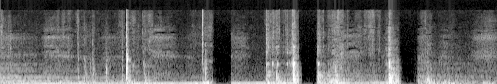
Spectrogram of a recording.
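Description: Split firewood pieces knocking against one another as they are set by hand onto a stack in a pickup truck bed: a few faint, sharp wooden knocks a second or so apart.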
